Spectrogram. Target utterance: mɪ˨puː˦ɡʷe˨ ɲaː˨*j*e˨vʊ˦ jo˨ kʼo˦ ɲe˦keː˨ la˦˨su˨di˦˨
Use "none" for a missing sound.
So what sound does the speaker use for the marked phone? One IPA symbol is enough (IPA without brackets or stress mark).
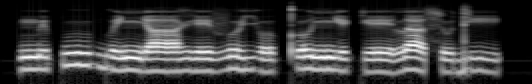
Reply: ɣ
